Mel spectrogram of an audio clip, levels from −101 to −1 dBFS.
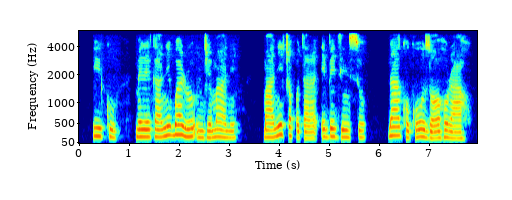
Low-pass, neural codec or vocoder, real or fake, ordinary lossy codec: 5.4 kHz; none; real; none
